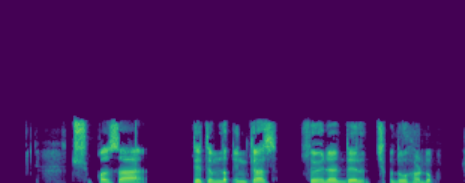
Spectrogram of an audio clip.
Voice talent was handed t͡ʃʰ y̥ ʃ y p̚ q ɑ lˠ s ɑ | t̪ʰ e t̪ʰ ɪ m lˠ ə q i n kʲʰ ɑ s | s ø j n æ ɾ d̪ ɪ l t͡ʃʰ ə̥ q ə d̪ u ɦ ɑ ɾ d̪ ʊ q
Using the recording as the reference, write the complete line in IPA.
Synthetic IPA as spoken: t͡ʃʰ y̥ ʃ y p̚ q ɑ lˠ s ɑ | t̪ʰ e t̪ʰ ɪ m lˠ ə q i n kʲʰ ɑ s | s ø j n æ ɾ d̪ ɪ l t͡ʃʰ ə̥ q ə d̪ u ɦ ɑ ɾ d̪ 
